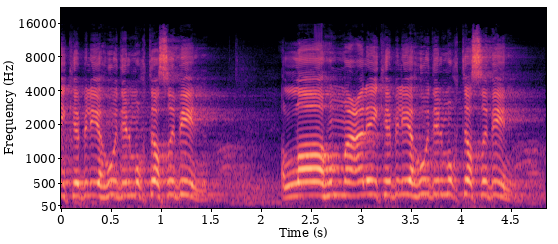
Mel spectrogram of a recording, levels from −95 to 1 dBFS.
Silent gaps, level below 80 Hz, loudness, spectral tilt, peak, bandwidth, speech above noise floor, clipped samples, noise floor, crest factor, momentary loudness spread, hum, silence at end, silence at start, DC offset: none; -58 dBFS; -18 LUFS; -2 dB/octave; -4 dBFS; 14 kHz; 22 dB; under 0.1%; -41 dBFS; 16 dB; 12 LU; none; 0 s; 0 s; under 0.1%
